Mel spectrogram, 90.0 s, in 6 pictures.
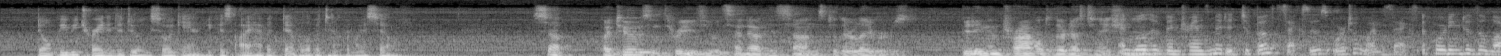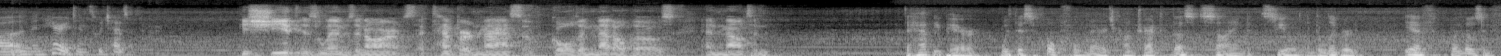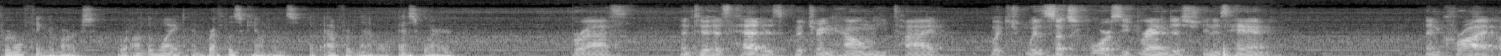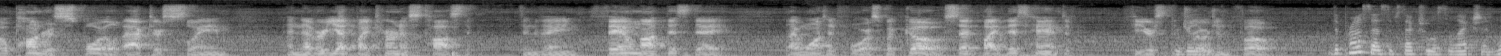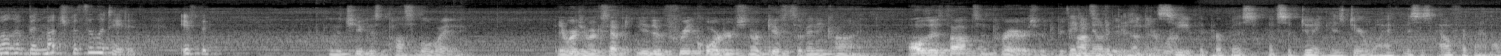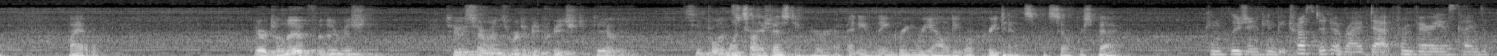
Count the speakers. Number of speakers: four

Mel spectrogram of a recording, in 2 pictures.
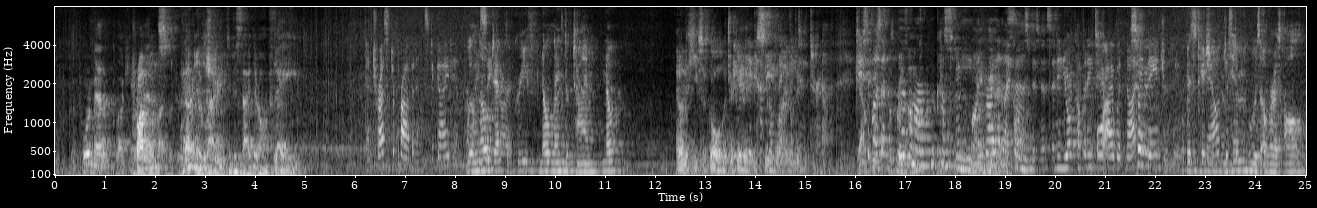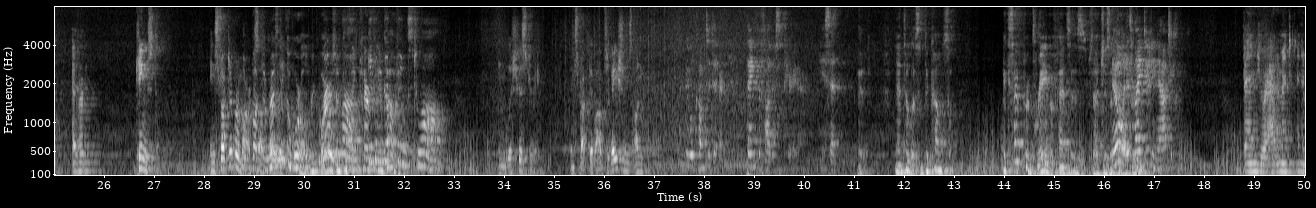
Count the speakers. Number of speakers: ten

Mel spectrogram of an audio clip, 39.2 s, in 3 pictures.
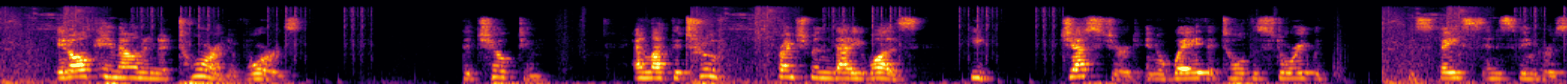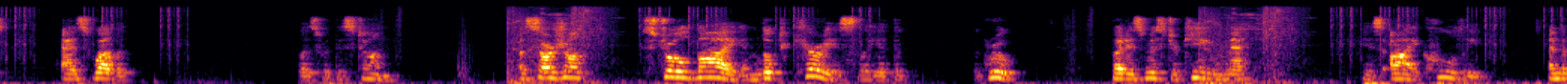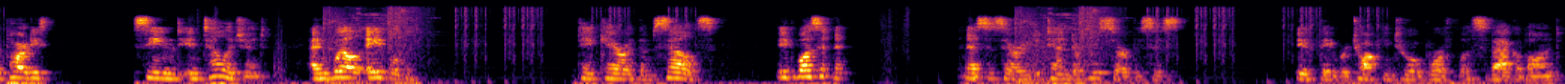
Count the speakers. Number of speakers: one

